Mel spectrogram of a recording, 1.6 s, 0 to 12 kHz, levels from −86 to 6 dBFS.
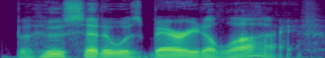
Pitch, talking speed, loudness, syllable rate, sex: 100 Hz, 260 wpm, -17 LUFS, 6.7 syllables/s, male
